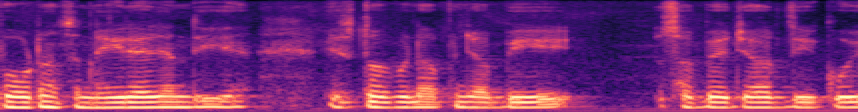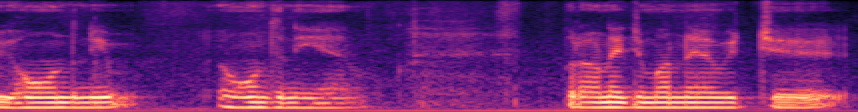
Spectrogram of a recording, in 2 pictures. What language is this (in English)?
Punjabi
